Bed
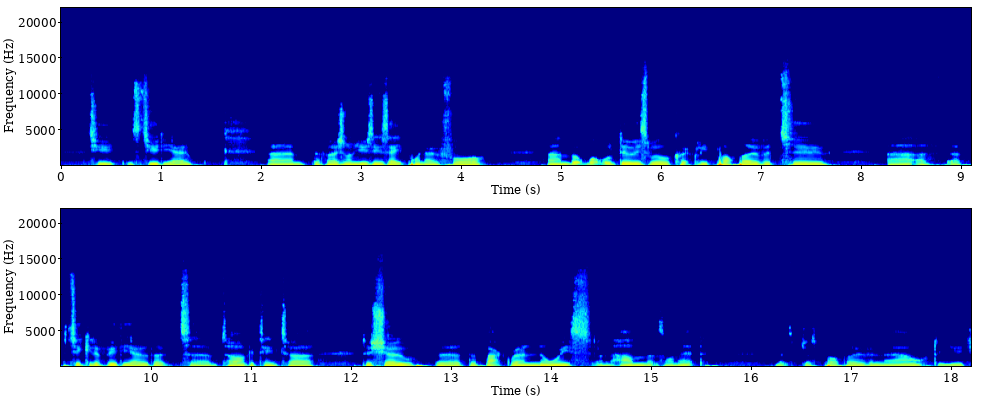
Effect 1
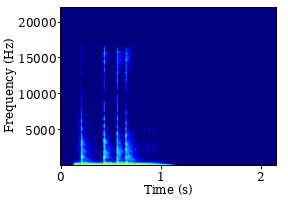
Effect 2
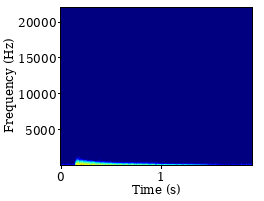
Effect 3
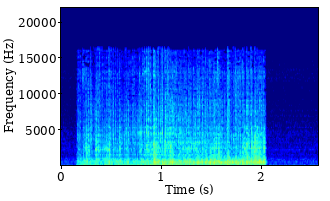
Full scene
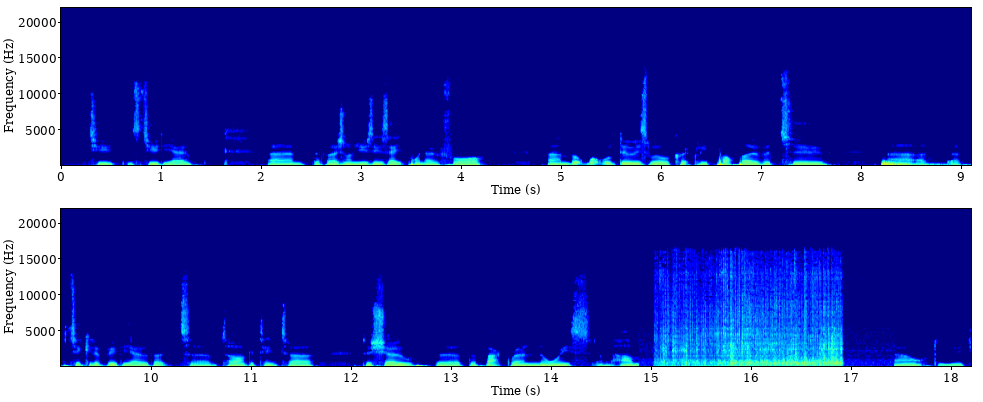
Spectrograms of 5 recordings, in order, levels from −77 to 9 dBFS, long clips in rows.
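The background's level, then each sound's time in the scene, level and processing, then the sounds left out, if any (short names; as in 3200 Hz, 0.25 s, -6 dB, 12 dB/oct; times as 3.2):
bed -9 dB
8.06 add 2 -0.5 dB + HPF 170 Hz
14.87 replace with 3 -4 dB
not used: 1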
